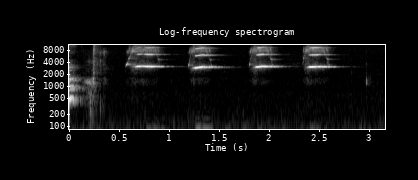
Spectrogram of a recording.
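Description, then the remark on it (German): Four short, evenly spaced whistle blasts at a steady rhythm, clear, with a brief rustle at the start: a herding whistle signal for a sheepdog at a normal tempo, for the dog to get up calmly, not blown on the usual whistle. No talking. “Ja, also so wie ich das mhm. jetzt pfeife.”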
